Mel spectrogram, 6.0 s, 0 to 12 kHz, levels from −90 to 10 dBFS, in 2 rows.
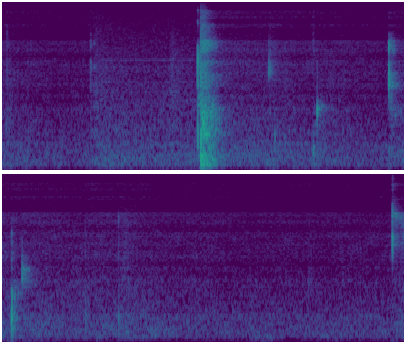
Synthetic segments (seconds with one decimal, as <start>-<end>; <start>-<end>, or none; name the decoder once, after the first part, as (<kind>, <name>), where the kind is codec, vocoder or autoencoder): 0.0-0.7 (codec, DAC); 1.5-6.0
